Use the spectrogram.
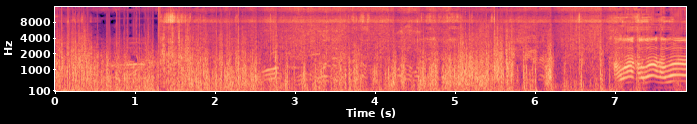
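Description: Strong wind buffets the microphone on a hillside highway near Jatinga village in Dima Hasao, a loud, continuous roaring rush with people talking underneath.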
